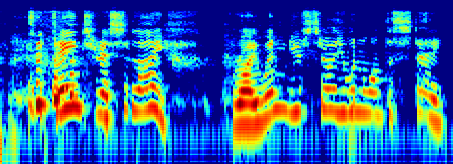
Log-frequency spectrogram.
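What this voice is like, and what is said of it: Put-on accent that drifts around. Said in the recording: “wandering accent”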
